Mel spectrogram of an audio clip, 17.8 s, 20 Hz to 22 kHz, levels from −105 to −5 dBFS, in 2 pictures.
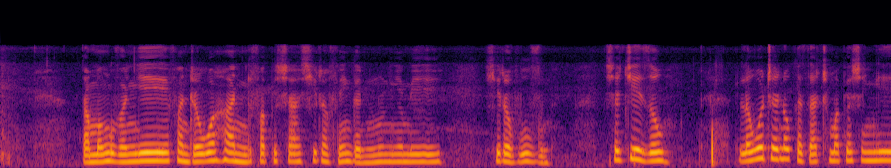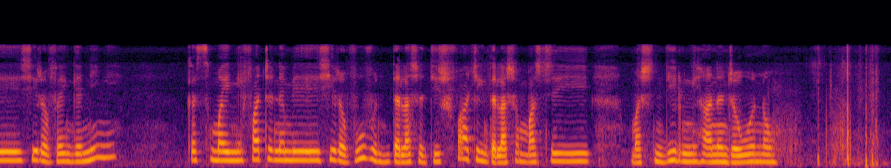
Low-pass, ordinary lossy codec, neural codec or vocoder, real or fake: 7.2 kHz; AAC, 48 kbps; none; real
